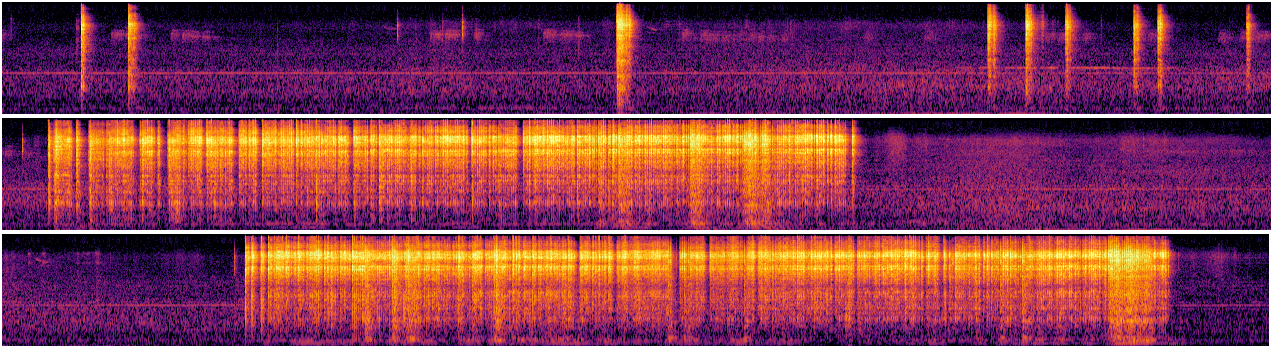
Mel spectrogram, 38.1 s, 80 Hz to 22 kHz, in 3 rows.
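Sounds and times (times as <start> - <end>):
welding arc: 0.7 - 1.5, 6.1 - 6.5, 9.8 - 11.7, 12.4 - 21.4, 27.7 - 37.2.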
